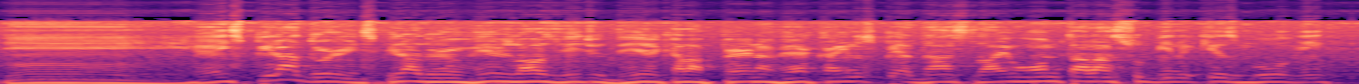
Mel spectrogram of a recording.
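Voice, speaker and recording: A man's voice: medium pitch, fast. Brazilian man chatting over noisy ham radio. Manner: colloquial, addresses friends by name. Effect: shortwave ham radio transmission. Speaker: amateur radio operator in a group contact. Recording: muffled, hissy, very noisy shortwave radio.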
